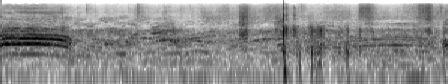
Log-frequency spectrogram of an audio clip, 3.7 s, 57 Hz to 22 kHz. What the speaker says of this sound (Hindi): चुकाई जब लगाएंगे 2000 बम की लड़ी और ये आग लगाई और लग गई, लग गई।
